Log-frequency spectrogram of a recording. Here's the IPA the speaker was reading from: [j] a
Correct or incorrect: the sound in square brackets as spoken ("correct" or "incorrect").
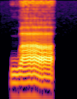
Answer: incorrect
